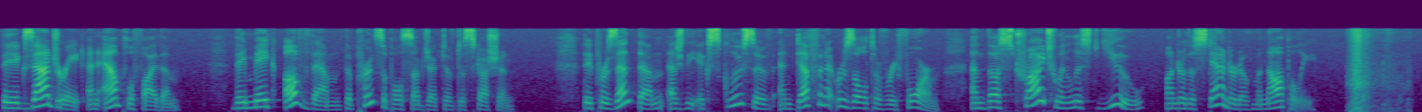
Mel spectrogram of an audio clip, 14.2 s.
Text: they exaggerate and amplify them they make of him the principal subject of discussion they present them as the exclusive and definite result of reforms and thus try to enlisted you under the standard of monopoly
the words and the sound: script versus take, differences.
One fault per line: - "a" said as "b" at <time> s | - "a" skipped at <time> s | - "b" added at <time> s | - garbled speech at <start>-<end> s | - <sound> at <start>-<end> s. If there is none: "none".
- "him" said as "them" at 3.1 s
- "reforms" said as "reform" at 8.9 s
- "enlisted" said as "enlist" at 10.6 s
- whoosh at 13.5-14.1 s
